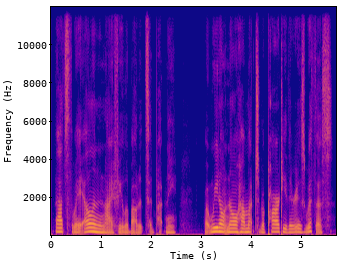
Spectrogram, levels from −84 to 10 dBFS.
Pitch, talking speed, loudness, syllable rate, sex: 180 Hz, 250 wpm, -18 LUFS, 5.9 syllables/s, female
